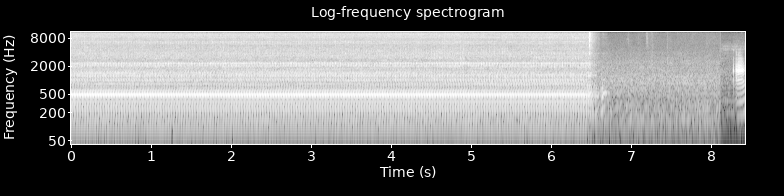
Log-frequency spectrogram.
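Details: Suction unit switched on to test the motor before rigid catheter airway suctioning in an emergency-care demonstration; steady loud motor hum for about six seconds, then cutting off to quiet room noise.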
